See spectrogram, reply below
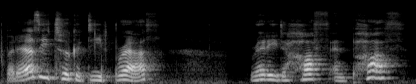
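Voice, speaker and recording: A woman reads a children's storybook aloud in an expressive storytelling style. Her mid-range voice moves at a measured pace, and the recording has an echoey room sound.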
